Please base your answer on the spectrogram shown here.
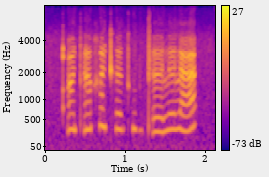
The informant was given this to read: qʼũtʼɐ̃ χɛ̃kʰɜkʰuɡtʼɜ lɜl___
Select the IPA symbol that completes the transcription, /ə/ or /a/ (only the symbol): a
